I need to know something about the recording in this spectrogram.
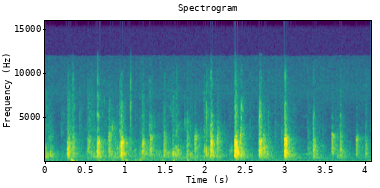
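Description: Near silence, broken by faint, irregular taps and knocks a few times a second.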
